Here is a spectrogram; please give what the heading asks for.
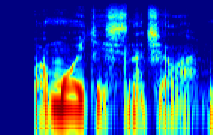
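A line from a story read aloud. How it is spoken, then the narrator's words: Gruff grunt. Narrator (Russian): буркнул я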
